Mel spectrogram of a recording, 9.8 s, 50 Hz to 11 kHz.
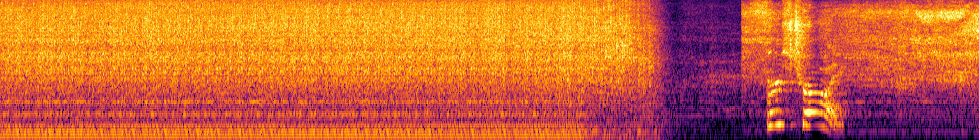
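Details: BMW E46 M54 first start after rebuild, run without a belt and with coolant not yet bled: it catches and runs about six seconds with busy light ticking over a steady idle, then shuts off. Valvetrain noise, cause unknown; some of it later went away.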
